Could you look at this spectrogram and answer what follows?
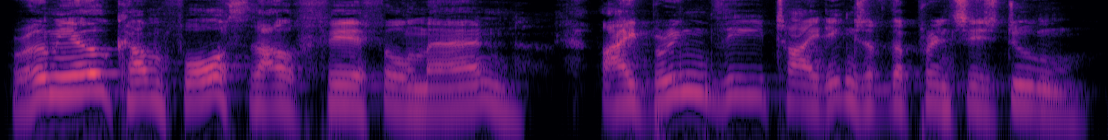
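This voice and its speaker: An actor playing an admonishing friar in a Shakespearean radio drama, with commanding, declamatory delivery. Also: male voice, on the high side. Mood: grave, urgent. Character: Friar Lawrence, urgent, admonishing holy friar.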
